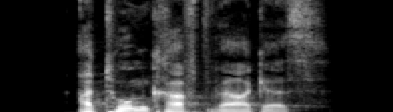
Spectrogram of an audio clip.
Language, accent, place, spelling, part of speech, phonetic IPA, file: German, Germany, Berlin, Atomkraftwerkes, noun, [aˈtoːmkʁaftˌvɛʁkəs], De-Atomkraftwerkes.ogg
- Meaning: genitive singular of Atomkraftwerk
